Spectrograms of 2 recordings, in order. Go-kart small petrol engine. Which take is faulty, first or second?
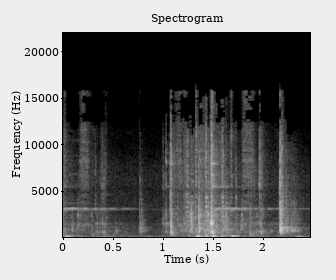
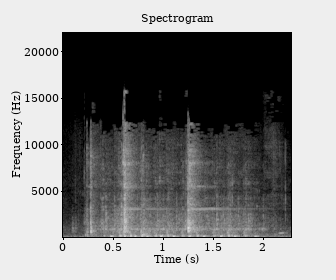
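first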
